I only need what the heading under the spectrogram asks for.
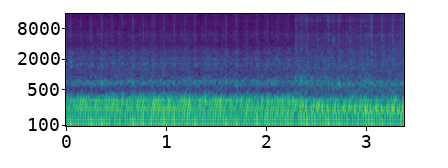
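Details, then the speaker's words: WWII-era Jeep flathead, likely an MB, revived after years sitting, clutch now working: steady even low putter at idle, no misses or knocks, after a minute to clear up; running beautifully. "at that. Just needed a minute for it to clear up. That is running beautiful."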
